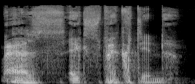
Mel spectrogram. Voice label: lasthit pain; dota; grimstroke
